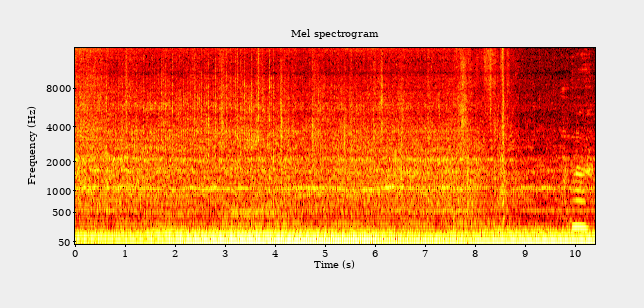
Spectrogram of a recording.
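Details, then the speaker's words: Porsche 944 restarted after sitting about three months: idle wavers and hunts in slow rise and fall, jumping, with a faint steady new whine from the engine; rough idle with whine, cause not found. "To the motor. Hear it? Something's whining in there that didn't whine before."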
